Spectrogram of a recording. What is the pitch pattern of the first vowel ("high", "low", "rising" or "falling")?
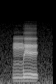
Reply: high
